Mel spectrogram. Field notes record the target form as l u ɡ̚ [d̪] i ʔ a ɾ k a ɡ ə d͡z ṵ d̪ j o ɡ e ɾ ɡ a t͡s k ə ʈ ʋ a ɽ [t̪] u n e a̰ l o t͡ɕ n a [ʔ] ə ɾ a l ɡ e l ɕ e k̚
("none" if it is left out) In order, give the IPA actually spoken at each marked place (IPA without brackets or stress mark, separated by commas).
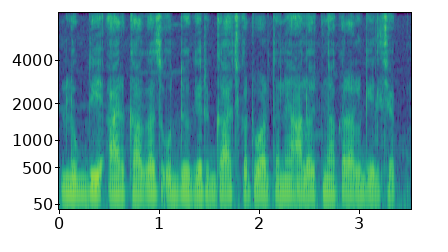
d̪, t̪, k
